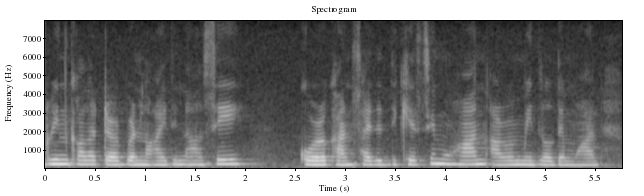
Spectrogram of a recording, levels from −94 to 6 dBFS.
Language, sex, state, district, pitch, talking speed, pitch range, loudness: Nagamese, female, Nagaland, Dimapur, 215 Hz, 175 wpm, 210-225 Hz, -15 LUFS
